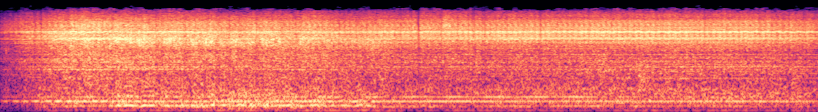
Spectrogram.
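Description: Automatic glass-cutting machine running: a steady motor whirr with a held mid-pitched hum and a high whine over a hiss, holding level throughout.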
